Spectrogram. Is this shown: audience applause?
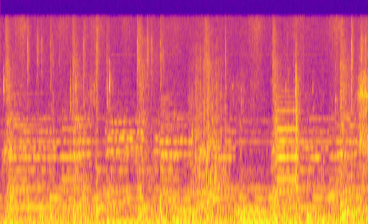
no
